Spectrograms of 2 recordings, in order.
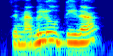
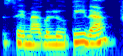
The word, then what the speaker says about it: semaglutida: En inglés es semaglutide, y claro, y en castellano sale decir semaglútida, pero no. Investigué un poco, es semaglutida, que me cuesta, pero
